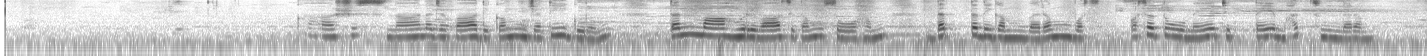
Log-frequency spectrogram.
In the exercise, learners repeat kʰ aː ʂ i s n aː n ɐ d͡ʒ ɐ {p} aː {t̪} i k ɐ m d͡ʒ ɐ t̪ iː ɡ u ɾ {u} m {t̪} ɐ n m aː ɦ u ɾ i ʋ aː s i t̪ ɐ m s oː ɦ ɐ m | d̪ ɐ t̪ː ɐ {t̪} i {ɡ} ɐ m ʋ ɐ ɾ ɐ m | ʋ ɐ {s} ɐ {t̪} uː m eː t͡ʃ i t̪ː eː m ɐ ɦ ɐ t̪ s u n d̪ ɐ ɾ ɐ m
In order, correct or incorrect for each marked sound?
correct, incorrect: d̪, correct, correct, incorrect: d̪, correct, correct, correct

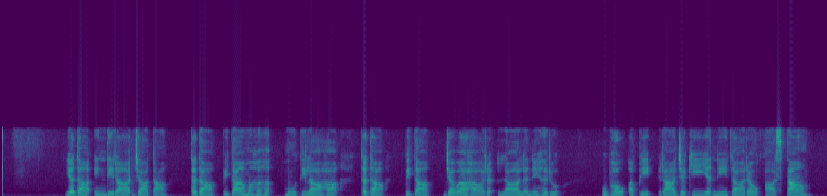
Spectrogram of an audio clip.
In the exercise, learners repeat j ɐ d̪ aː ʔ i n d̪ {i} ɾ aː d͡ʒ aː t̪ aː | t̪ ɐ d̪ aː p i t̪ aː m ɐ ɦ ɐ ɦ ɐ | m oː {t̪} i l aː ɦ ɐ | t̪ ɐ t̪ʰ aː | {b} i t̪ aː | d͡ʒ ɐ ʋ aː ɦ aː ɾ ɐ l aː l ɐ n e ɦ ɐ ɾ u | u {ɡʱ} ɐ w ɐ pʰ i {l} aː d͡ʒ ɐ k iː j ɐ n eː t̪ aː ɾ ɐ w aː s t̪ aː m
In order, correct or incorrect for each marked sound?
correct, correct, incorrect: p, incorrect: bʱ, incorrect: ɾ

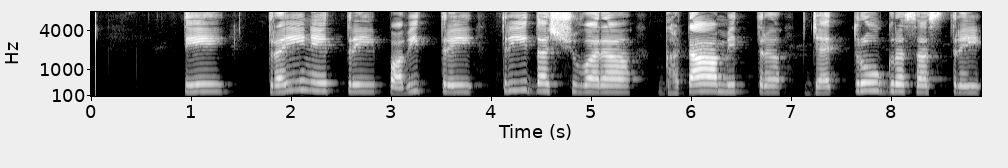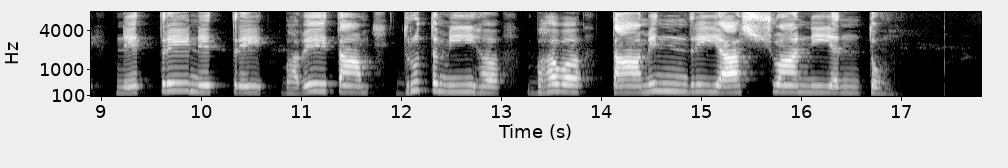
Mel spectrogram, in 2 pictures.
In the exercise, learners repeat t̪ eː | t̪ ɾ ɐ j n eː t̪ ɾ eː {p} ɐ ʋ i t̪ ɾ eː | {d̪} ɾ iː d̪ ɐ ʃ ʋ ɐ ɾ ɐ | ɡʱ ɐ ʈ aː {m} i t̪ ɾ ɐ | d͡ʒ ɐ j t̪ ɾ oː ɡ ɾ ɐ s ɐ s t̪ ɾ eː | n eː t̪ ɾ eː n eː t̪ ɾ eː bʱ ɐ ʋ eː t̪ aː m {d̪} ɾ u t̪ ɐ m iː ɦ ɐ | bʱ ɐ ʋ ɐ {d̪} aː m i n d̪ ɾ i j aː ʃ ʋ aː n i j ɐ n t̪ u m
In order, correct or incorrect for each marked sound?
correct, incorrect: t̪, correct, correct, incorrect: t̪

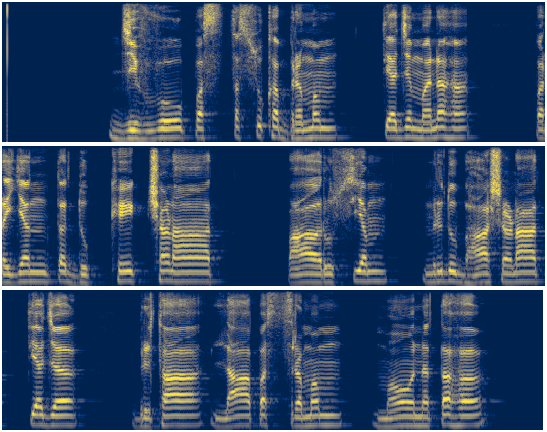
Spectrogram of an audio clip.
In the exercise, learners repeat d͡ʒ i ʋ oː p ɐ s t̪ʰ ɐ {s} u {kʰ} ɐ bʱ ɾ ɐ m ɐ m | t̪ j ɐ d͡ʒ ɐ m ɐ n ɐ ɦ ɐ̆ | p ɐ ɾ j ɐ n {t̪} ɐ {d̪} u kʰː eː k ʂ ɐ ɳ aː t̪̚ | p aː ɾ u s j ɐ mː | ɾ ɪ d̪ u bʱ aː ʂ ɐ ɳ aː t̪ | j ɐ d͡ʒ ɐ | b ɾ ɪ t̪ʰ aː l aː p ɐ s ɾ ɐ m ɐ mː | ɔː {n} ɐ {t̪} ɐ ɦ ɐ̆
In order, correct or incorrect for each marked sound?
correct, correct, correct, correct, correct, correct

